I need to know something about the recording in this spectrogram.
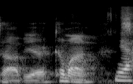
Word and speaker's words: Javier: I think it's Javier. Come on. Yeah, Spanish Javier, is all about the silent letters.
